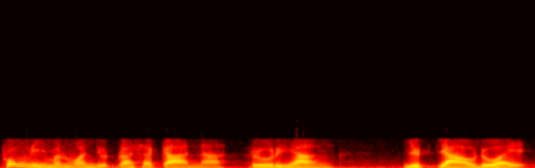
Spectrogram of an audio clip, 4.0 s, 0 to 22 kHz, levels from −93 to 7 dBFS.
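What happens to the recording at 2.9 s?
Nothing goes wrong at 2.9 s: the speech passes through intact there, carried cleanly by the G.711 telephone coding that runs throughout.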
